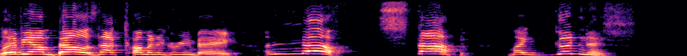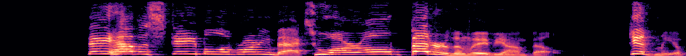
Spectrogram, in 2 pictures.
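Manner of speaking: heated, worked-up outburst, pitched very high. Host insisting a released running back is not coming to Green Bay: worked up. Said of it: "I get a little worked up sometimes".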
